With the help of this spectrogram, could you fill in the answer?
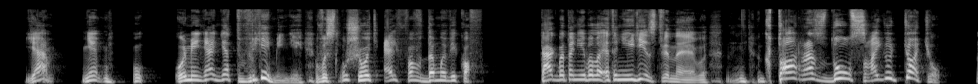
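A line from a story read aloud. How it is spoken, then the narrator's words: Yelling. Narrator (Russian): завопил Фадж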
